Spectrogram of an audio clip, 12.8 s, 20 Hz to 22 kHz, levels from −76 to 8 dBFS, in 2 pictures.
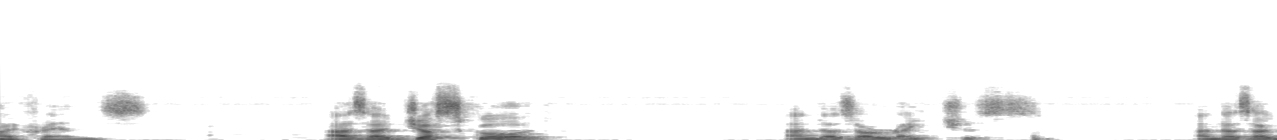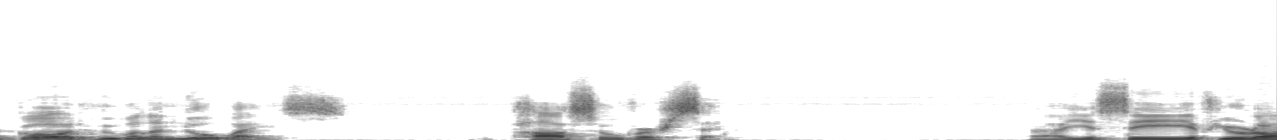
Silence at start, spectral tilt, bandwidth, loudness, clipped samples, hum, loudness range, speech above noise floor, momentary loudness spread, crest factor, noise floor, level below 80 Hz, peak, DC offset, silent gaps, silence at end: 0 s; -5 dB/octave; 9 kHz; -22 LUFS; under 0.1%; none; 8 LU; 51 dB; 16 LU; 20 dB; -72 dBFS; -56 dBFS; -4 dBFS; under 0.1%; none; 0 s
